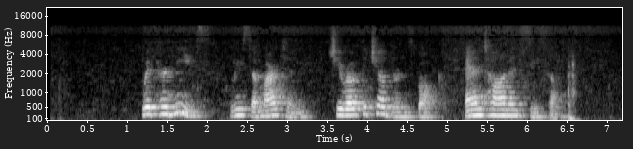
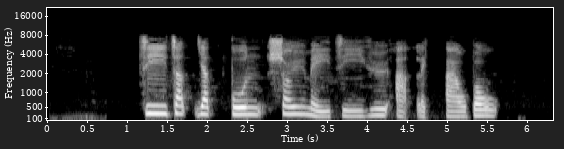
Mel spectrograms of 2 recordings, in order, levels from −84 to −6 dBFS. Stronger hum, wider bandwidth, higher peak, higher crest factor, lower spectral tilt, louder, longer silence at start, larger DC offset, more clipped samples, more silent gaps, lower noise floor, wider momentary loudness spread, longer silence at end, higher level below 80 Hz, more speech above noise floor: neither; first, 11.5 kHz vs 8 kHz; about the same, -2 dBFS vs -2 dBFS; about the same, 18 dB vs 18 dB; first, -8.5 dB/octave vs -3.5 dB/octave; about the same, -19 LUFS vs -18 LUFS; about the same, 1.2 s vs 1.15 s; neither; neither; neither; second, -60 dBFS vs -69 dBFS; first, 15 LU vs 10 LU; second, 0.55 s vs 0.7 s; first, -50 dBFS vs -64 dBFS; second, 41 dB vs 52 dB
